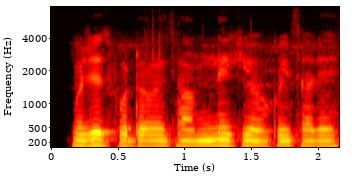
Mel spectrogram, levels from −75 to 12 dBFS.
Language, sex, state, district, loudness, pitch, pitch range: Hindi, male, Madhya Pradesh, Umaria, -16 LUFS, 120 Hz, 115-125 Hz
